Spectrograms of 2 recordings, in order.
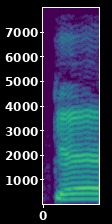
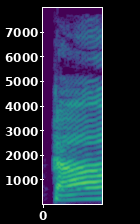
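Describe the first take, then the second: First: The vowel is a front 'e' sound. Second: The vowel is an open 'a' sound. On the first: "কে হবে না" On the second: "কা হবে না"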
